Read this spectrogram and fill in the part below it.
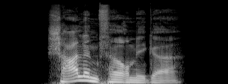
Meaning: inflection of schalenförmig: 1. strong/mixed nominative masculine singular 2. strong genitive/dative feminine singular 3. strong genitive plural
- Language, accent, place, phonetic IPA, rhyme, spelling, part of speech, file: German, Germany, Berlin, [ˈʃaːlənˌfœʁmɪɡɐ], -aːlənfœʁmɪɡɐ, schalenförmiger, adjective, De-schalenförmiger.ogg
